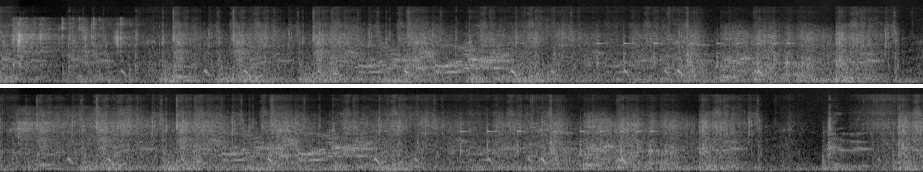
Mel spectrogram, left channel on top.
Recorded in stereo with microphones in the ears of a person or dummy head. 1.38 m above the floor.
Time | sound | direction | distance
0.1 | crumpling | 55° left (ahead or behind) | 2.5 m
